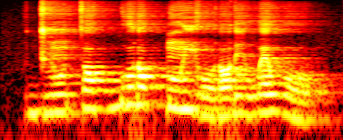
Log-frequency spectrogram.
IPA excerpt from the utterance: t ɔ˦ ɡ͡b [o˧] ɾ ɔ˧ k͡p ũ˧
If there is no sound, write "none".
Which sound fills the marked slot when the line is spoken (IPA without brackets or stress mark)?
o˦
